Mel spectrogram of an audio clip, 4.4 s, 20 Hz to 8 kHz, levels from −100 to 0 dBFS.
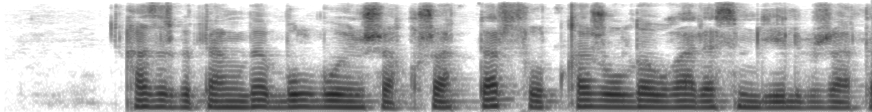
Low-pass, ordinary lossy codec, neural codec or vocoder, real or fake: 7.2 kHz; none; none; real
